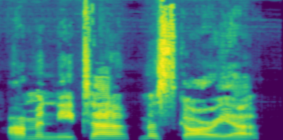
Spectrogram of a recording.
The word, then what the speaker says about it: Amanita muscaria: It's called, I had to Google how to say it correctly, Amanita muscaria.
